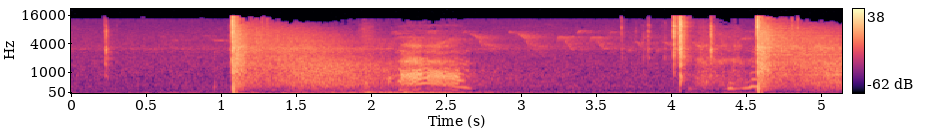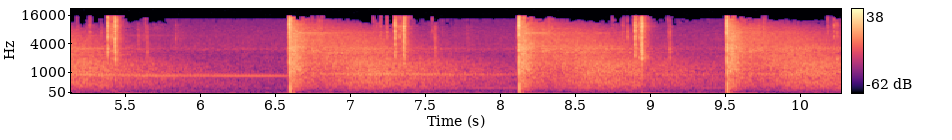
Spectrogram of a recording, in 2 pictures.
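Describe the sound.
Gunshots during cowboy-themed target shooting: several sharp, loud cracks spaced a second or more apart, each followed by a short decaying tail.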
